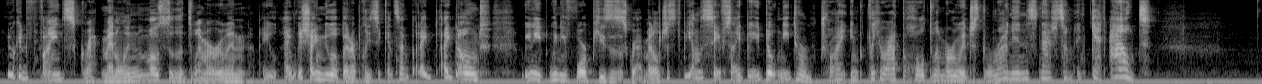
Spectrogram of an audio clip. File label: bosmer, wood elf voice auditions; fargoth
